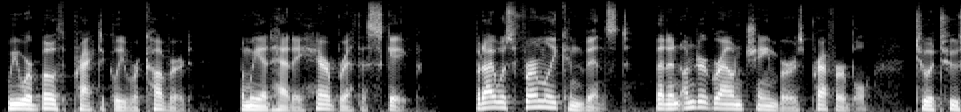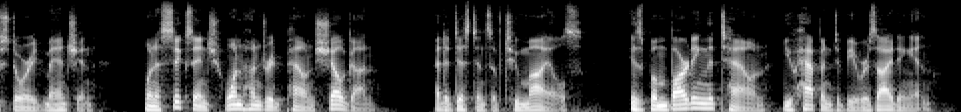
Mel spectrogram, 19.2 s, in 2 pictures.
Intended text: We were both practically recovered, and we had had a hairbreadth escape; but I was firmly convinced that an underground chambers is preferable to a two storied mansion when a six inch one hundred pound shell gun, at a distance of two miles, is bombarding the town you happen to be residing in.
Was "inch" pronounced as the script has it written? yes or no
yes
